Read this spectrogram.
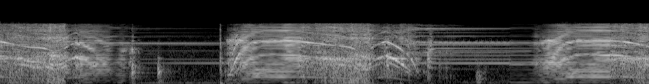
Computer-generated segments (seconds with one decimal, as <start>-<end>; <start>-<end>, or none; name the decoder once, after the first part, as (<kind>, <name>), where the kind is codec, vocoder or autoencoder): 0.8-1.3 (vocoder, HiFi-GAN); 2.4-3.0; 5.1-6.1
